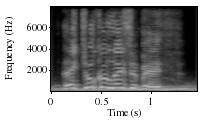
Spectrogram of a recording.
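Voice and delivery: high, urgent alarm; alarmed cry. Acted. Frantic report of a kidnapping.

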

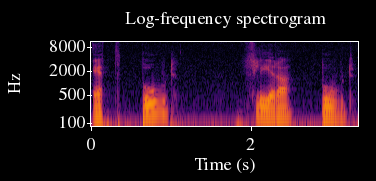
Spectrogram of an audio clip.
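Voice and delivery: careful Swedish: bord, hus, målare, unchanged in plural; teacher modelling unchanged Swedish plurals; Swedish demo words. Shown as a demonstration. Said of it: "no inflection".

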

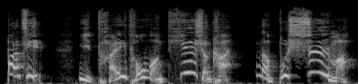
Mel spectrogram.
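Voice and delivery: very high-pitched pointing out; Monkey King voice. A narrator's reading. Sun Wukong tells Bajie to look up, high Monkey voice. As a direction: pitch it high, directing his gaze.

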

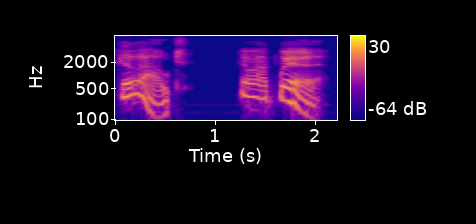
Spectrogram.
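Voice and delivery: high-pitched baffled questions; puzzled. A narrator's reading. Rumpole not following his colleague's remark, puzzled. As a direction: query it in bafflement, pitch jumping up. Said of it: "I was puzzled".

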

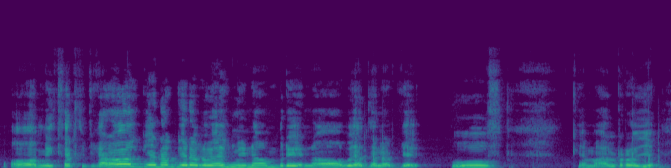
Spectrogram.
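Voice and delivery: high, alarmed mock panic over his name showing. Real, not acted. Seeing his name on screen, high mock panicked alarm. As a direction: yelp like your secret just got exposed.

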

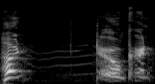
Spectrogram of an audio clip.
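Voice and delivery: high, slow, drawn-out battle cry; fighting game move shout. Pretend. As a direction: call out the special attack.

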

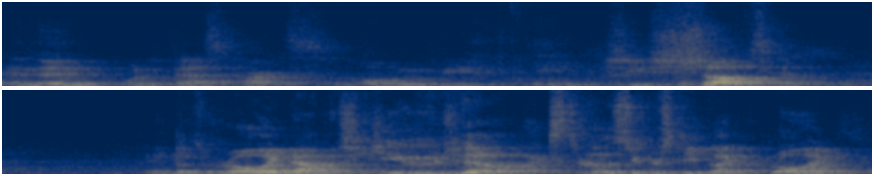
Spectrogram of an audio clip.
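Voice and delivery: usual speaking voice

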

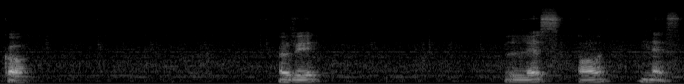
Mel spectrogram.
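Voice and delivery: का, रे, लेस और नेस with long gaps, slow and soft; syllable by syllable. Shown as a demonstration. Teacher asking what each part becomes, का, रे, लेस, नेस spaced slowly. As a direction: dictate का, रे, लेस और नेस piece by piece. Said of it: "तो क्या हो गया".

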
